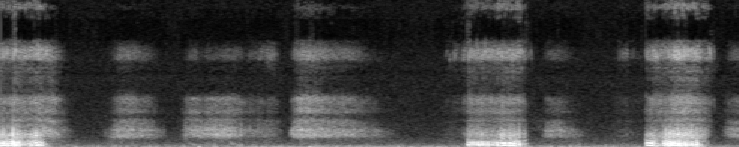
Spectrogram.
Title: 너무 피곤해서 코고는 아기. #cutebaby #sleeping #snoring #tired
